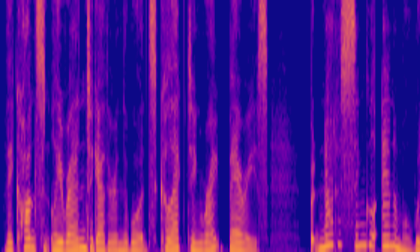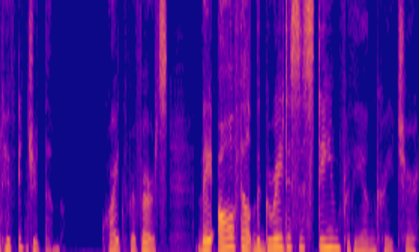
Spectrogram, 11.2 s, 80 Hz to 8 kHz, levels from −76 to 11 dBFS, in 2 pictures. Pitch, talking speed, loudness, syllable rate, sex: 235 Hz, 170 wpm, -19 LUFS, 5.5 syllables/s, female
